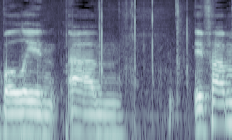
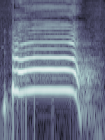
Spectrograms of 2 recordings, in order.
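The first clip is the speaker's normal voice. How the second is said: excited squeal; 3 dB louder than usual. Real, not acted.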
